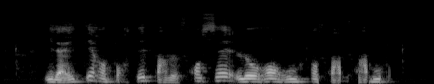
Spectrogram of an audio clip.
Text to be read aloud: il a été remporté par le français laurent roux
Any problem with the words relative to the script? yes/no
yes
